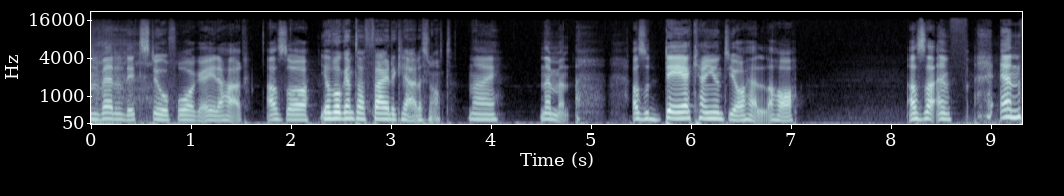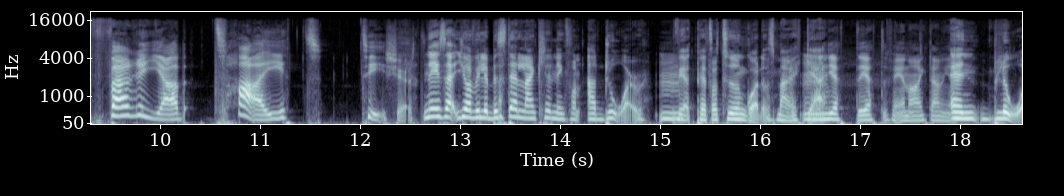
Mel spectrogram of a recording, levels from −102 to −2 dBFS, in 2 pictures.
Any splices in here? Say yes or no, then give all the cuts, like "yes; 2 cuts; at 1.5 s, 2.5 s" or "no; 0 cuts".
no; 0 cuts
